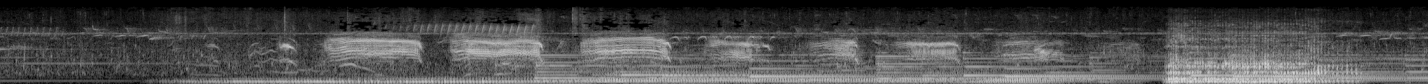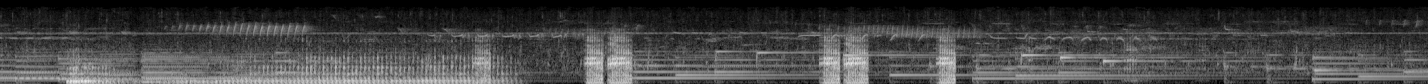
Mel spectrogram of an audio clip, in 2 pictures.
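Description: Background music with animal calls over it. In the first ten seconds there is a run of about six high, arching calls. A tiger then growls and roars loudly for several seconds in the middle, and a few short, sharp sounds follow near the end.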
